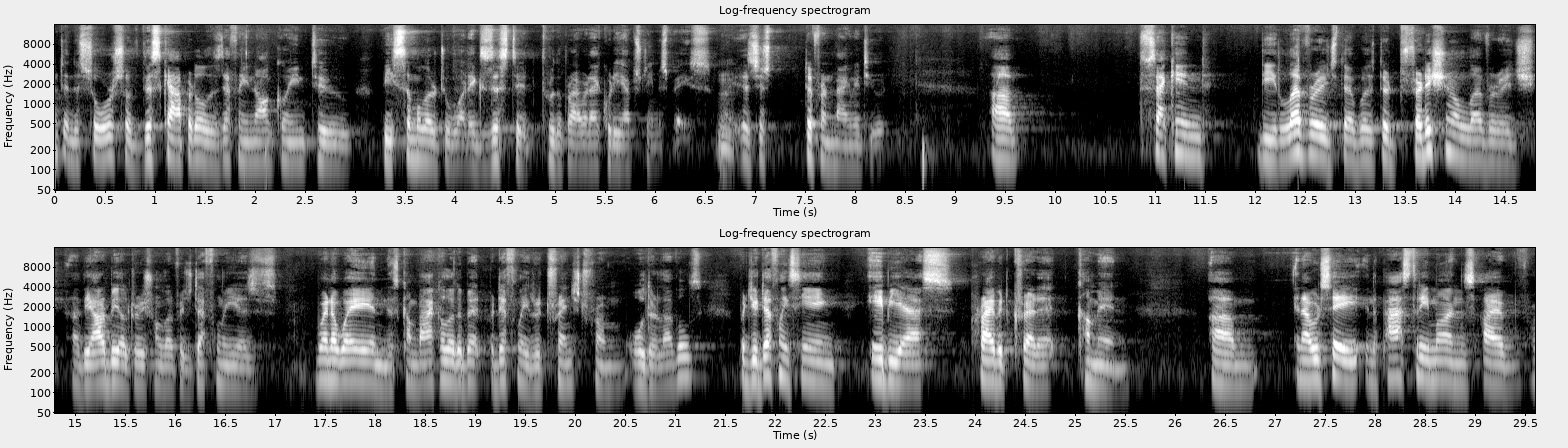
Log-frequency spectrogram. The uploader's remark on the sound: In this panel recording. The panel was recorded at the Reuters Events Commodity Trading USA event.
